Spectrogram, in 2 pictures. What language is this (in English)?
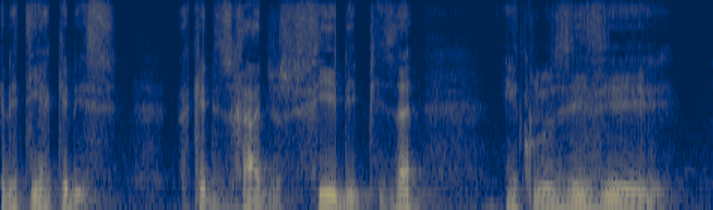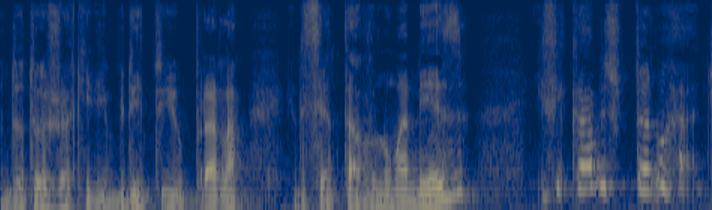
Portuguese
